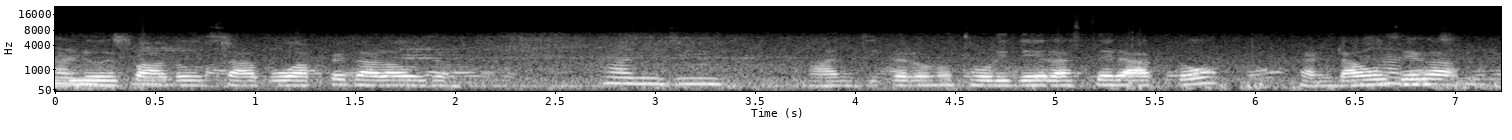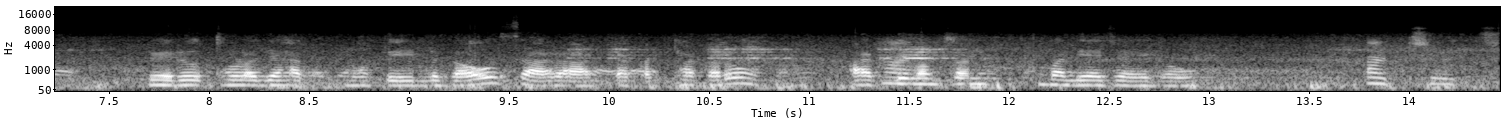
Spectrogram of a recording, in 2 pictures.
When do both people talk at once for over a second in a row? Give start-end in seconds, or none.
none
